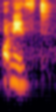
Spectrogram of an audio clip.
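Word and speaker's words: honest: जैसे एक वर्ड है ऑनेस्ट, पहली बात तो ये कि इसे हम ऑनेस्ट पढ़ते हैं, हॉनेस्ट नहीं पढ़ते हैं। इसमें एच जो है साइलेंट रहता है, क्योंकि अब हम इसे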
